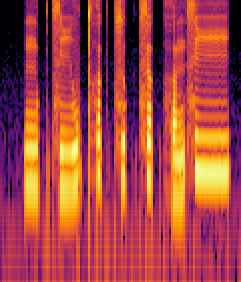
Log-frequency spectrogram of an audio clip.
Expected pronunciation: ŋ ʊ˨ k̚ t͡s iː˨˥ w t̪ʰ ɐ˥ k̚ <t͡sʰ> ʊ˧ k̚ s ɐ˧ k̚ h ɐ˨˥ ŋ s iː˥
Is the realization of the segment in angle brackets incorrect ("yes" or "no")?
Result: yes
